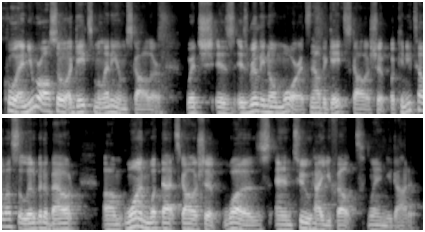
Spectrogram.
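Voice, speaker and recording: A man's voice: medium pitch, lively intonation, moderate pace, a little mellow. A man hosting an interview, introducing his guest and asking questions in an upbeat, friendly way. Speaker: host.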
